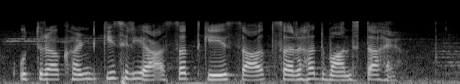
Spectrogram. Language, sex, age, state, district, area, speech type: Urdu, female, 18-30, Uttar Pradesh, Gautam Buddha Nagar, urban, read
